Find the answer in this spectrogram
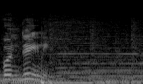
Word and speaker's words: Bundini: been on backwards I'm called bundini rhymes with movie it was a Jew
